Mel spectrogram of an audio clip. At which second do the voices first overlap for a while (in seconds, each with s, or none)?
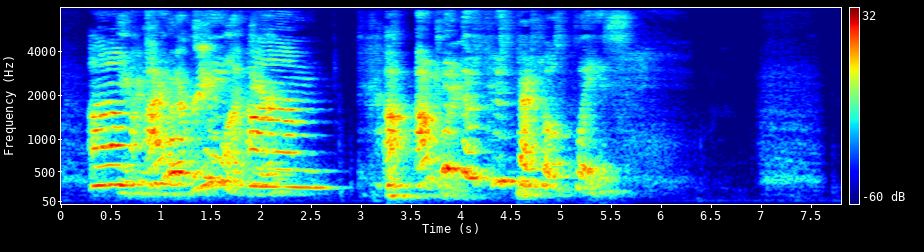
0.5 s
